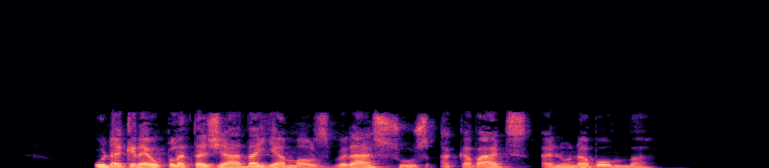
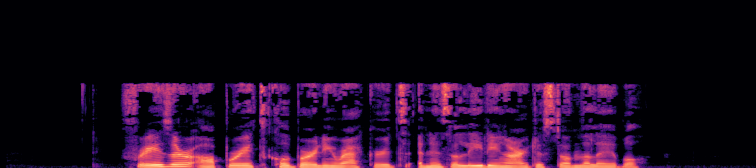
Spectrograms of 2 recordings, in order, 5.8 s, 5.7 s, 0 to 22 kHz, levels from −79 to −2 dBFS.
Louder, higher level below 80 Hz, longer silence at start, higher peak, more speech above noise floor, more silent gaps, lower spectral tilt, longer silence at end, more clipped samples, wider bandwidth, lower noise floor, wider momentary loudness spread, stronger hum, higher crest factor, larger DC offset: about the same, -17 LUFS vs -17 LUFS; about the same, -54 dBFS vs -58 dBFS; second, 0.7 s vs 0.95 s; about the same, -2 dBFS vs -2 dBFS; first, 74 dB vs 54 dB; neither; about the same, -5 dB/octave vs -5 dB/octave; about the same, 0.9 s vs 0.9 s; neither; second, 7.6 kHz vs 11.5 kHz; first, -90 dBFS vs -70 dBFS; about the same, 10 LU vs 8 LU; neither; about the same, 16 dB vs 16 dB; neither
